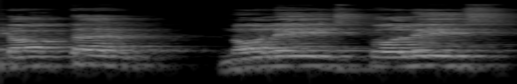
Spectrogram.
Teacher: आ और ओ के बीच की ध्वनि है अ, और जिसके आगत चिन्ह लग जाता है वो विदेशी शब्द होते हैं, विदेशी ध्वनियां होती हैं, जैसे कॉलेज, जैसे नॉलेज, जैसे डॉक्टर आदि, ठीक है। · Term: आगत स्वर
